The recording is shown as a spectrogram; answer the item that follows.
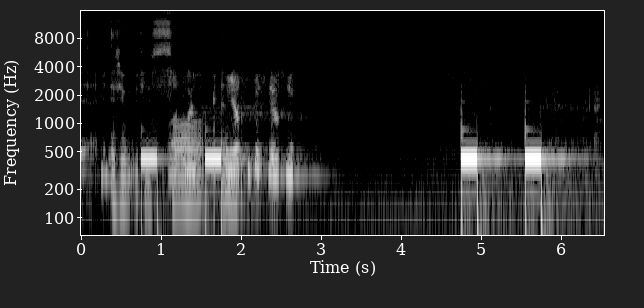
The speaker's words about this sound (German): Man hört ein Freizeichen.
